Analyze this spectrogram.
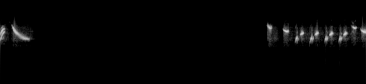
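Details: European goldfinch in a named local song style: a short falling slurred note, a long pause, then a quick run of bright, clipped chirps. Nothing else is audible.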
